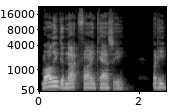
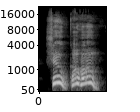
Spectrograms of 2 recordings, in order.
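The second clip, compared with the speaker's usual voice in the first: slow, high shooing yell; 10 semitones higher, 3 dB louder, slower than usual. A narrator's reading. Lunch lady shooing Marley out of the kitchen, slow high yell. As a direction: drive the dog out, stretched and high. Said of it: "one of the lunch ladies yelled".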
